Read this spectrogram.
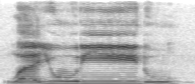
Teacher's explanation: Ri 2 harakat, baca nipis ra.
